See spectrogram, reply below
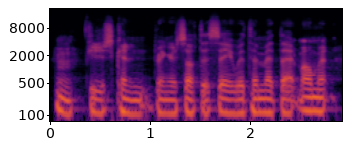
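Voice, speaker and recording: A man's voice: fairly low pitch, little pitch movement, fairly quick, creaky. Sweary guy reacting to an anime film. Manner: informal, sweary. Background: faint music from the film.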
